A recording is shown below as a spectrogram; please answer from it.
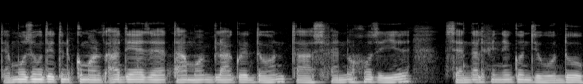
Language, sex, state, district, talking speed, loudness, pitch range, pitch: Chakma, male, Tripura, Dhalai, 165 wpm, -17 LUFS, 105-115 Hz, 110 Hz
